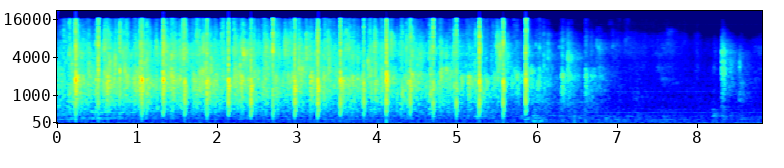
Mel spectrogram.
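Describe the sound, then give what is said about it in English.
A church audience claps to welcome a guest speaker at a morning service at Oasis, filling the room with dense, lively applause. The clapping stays strong for about six seconds, then thins and fades away. “would you just give him a warm, friendly welcome to Oasis this morning?”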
